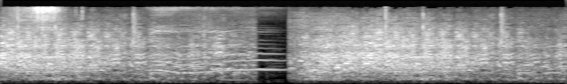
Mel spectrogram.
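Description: A crowd laughing and chattering, many voices at once. It cuts out briefly about two and a half seconds in and starts again, as a played sound clip would.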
